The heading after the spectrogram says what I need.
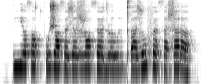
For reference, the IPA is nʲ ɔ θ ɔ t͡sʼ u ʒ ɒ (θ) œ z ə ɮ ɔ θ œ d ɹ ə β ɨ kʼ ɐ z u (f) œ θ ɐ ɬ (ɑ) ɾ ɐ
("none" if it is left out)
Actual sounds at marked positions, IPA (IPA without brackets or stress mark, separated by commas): θ, f, ɐ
